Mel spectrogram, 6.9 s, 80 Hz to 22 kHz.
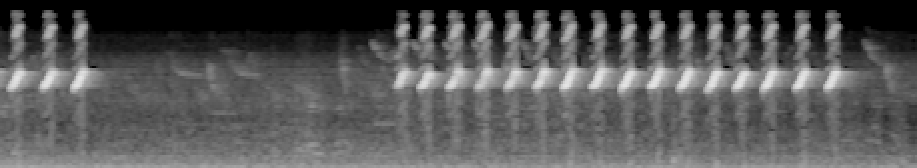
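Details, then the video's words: Prenjak lumut prinia in a tutor recording of a long burst: three piercing, very high ticking notes, a short silence, then a fast, regular run of about fifteen sharp notes that rise slightly in pitch. "tembakan 40 detik sekali napas masteran prenjak lumut"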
